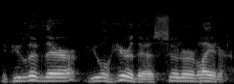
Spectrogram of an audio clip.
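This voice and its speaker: A man's voice: fairly high pitch, a little fast, warm tone, slight background noise. Hesitant man recalling events in an interview. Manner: rambling, hesitant with fillers and restarts. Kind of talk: casual interview recollection.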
